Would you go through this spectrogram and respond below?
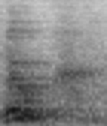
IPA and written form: luːk (Luke)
